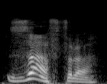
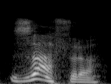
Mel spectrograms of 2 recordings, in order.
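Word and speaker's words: завтра: This is zavtra, zavtra. The first letter is ya, and it's pronounced ya.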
